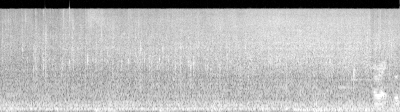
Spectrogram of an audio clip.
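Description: Steady sizzling of food frying in hot pans: salmon fillets searing skin-side down, with margarine and blanched baby carrots going into a second pan.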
